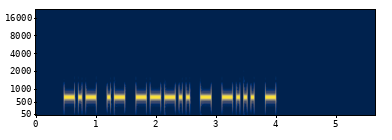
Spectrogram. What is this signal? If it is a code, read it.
Morse code, heard as a keyed tone, about 20 wpm, 700 Hz. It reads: KA8TBT
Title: USA Call Signs - 6 Characters - Repeated 2x - 20wpm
